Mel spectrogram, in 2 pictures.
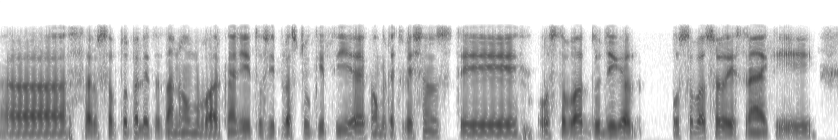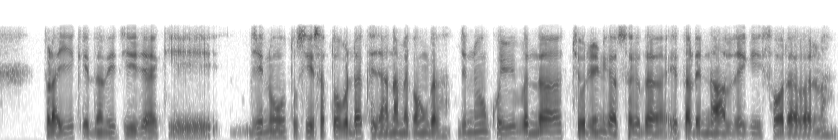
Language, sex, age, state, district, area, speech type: Punjabi, male, 30-45, Punjab, Kapurthala, urban, conversation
